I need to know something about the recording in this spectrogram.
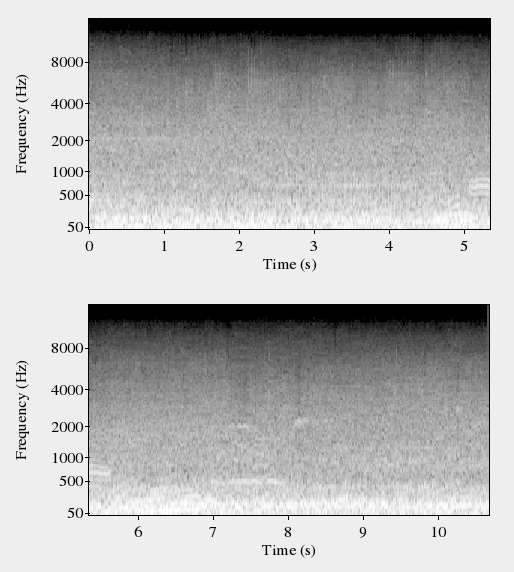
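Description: Nearby motorcycle and truck engines rumble and rev in traffic.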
